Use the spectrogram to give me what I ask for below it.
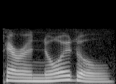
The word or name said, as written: paranoidal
